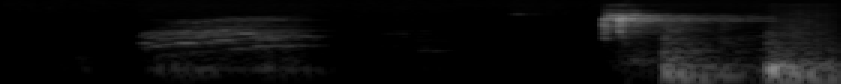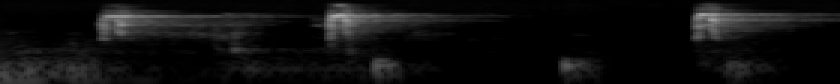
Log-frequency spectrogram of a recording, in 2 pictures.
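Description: Hairy Woodpecker giving four sharp, high, ringing peek notes about a second apart, fuller and louder than a Downy's; a speaking voice and a thump come first.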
